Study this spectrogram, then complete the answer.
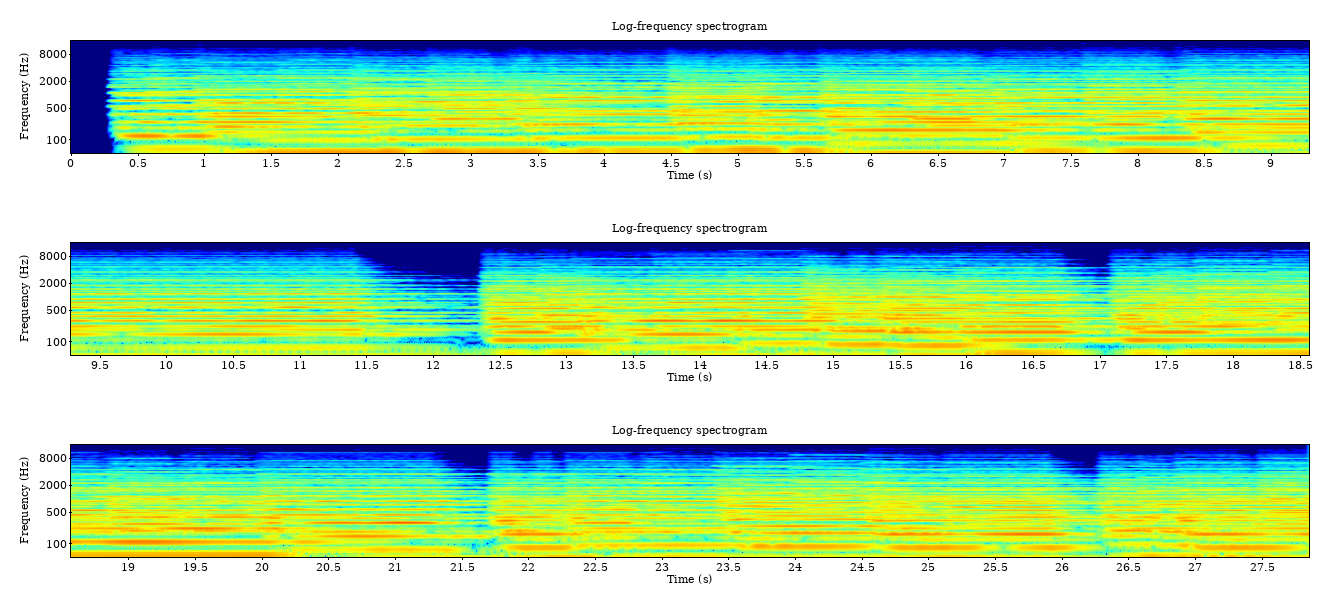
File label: Pipe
